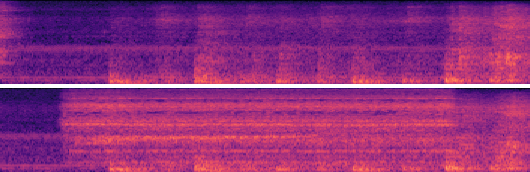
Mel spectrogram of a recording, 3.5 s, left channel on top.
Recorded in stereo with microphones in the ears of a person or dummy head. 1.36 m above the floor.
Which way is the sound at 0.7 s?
45° left (ahead or behind).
